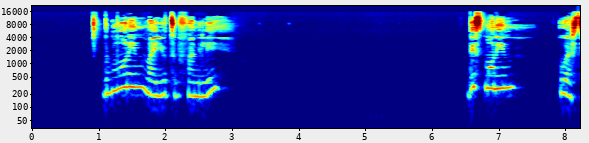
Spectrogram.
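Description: A middle-aged woman speaks close to the microphone in a calm, friendly voice.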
